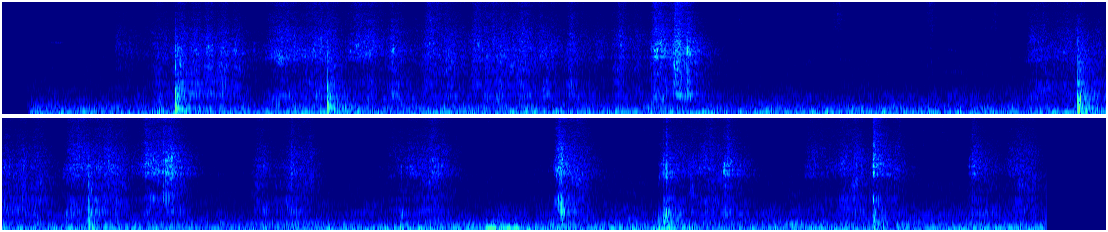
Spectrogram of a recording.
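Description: Hands rubbing and mixing a crumbly ground-almond, sugar and margarine filling in a wooden bowl: soft rustling with scattered light clicks over a low steady hum.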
